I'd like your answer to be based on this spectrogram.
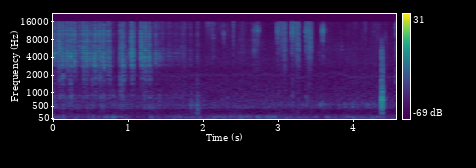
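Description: A wooden stick scratches the black layer off a flat, wax-coated scratch art card over the blue areas underneath. Quick, bright, papery scratching strokes come in a dense burst at first, then thin out into quieter, sparser scrapes. A single sharp tick lands near the end.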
